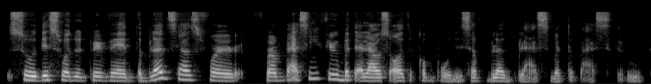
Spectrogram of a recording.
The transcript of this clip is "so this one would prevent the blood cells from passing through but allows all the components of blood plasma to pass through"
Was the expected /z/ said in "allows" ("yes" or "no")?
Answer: no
